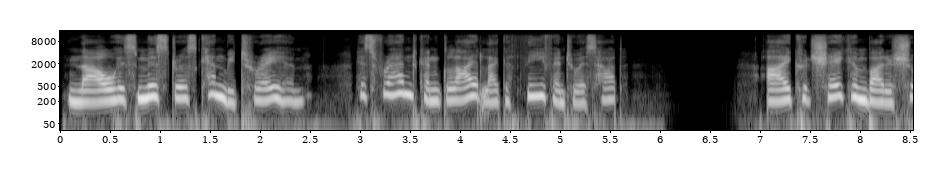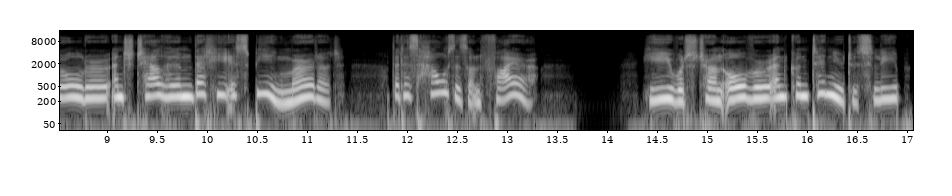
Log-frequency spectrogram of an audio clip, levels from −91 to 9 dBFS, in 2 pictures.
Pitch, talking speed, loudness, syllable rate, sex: 240 Hz, 160 wpm, -16 LUFS, 4.2 syllables/s, female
